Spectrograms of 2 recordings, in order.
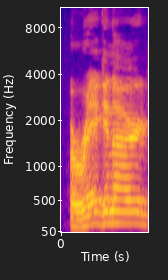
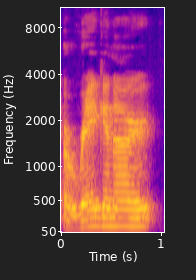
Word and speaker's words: oregano: But it's strange because the American pronunciation is the closest to Italian.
